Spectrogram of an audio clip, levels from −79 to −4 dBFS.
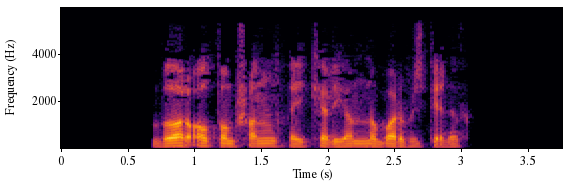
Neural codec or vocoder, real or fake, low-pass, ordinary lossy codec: codec, 16 kHz, 0.7 kbps, FocalCodec; fake; 5.4 kHz; MP3, 24 kbps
